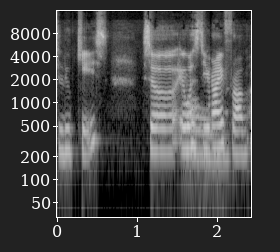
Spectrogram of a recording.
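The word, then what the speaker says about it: Loucase: lucky specifically you know just by pronouncing the name it's luke case so it was derived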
